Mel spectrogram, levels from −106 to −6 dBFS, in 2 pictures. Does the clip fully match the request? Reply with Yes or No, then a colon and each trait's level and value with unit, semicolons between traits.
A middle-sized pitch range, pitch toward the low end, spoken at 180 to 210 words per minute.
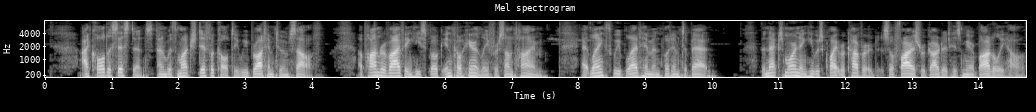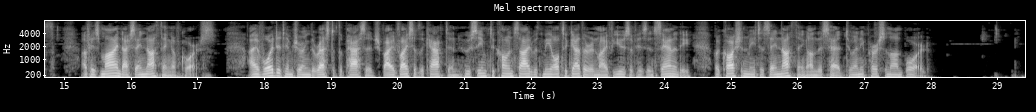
Yes: average, 3.6 semitones; low, 125 Hz; average, 190 wpm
